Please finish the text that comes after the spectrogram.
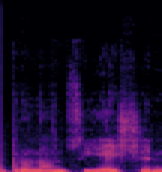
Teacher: پروناؤنسیشن بنیادی دباؤ A پر ہے اور ثانوی دباؤ NAN پر ہے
